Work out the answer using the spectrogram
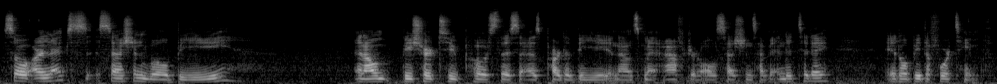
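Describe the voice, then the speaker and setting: A man running a tabletop game chats after the session, laying out what comes next step by step. His pitch is middling, with faint noise behind him. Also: measured pace. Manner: explains plans step by step, friendly. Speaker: game master.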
